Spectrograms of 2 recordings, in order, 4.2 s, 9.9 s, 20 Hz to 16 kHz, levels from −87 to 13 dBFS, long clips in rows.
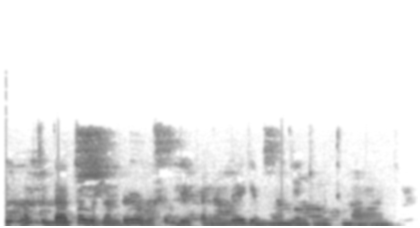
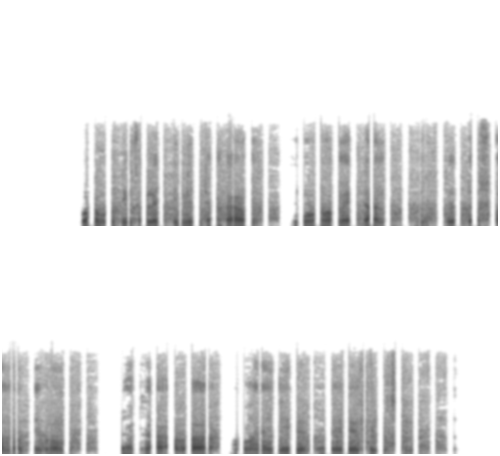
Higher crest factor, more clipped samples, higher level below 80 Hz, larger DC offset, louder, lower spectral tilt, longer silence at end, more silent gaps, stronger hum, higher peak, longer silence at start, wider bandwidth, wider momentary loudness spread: about the same, 18 dB vs 20 dB; neither; about the same, -56 dBFS vs -52 dBFS; neither; about the same, -22 LUFS vs -22 LUFS; about the same, -4.5 dB/octave vs -5 dB/octave; second, 0.25 s vs 0.5 s; second, none vs 6.09-6.15 s; neither; about the same, -4 dBFS vs -2 dBFS; second, 0.05 s vs 0.8 s; about the same, 7.6 kHz vs 8 kHz; second, 8 LU vs 12 LU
